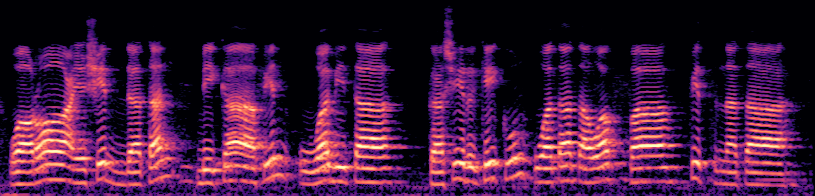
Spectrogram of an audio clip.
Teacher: jagalah, jelaskanlah pengucapan sifat syiddah, Di sini Al-Imam Ibnu Al-Jazari untuk memperingatkan tentang sifat syiddah yang harus disempurnakan pada huruf kaf dan ta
